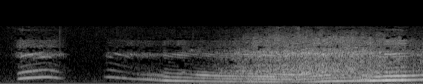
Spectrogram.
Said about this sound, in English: Now, hang on, everybody. I'm going to turn off the engine. There.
